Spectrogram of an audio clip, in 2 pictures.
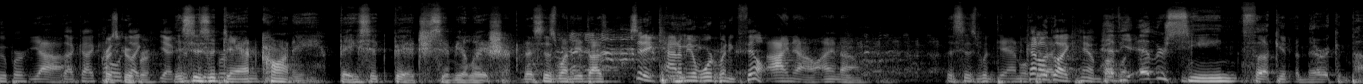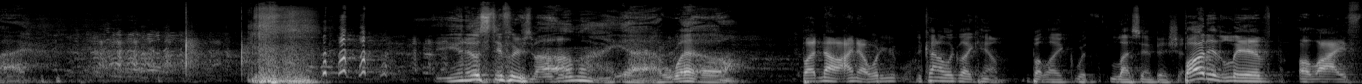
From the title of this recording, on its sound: Live From Cleveland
